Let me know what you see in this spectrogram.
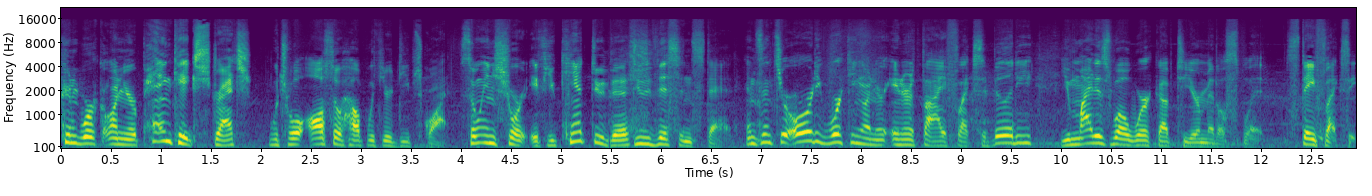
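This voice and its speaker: A man speaks at a moderate pace with hardly any pauses and very wide pitch swings. The sound is dry with no echo, over light background noise. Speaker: flexibility coach. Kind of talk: tutorial. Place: open country. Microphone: camera far.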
